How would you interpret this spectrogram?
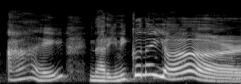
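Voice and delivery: put-on feminine on-air greeting, starting very high; female radio DJ voice. Shown as a demonstration. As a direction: switch into a high-pitched woman's radio persona, opening at full volume. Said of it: "So, pwede ba ako mag-intro?".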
